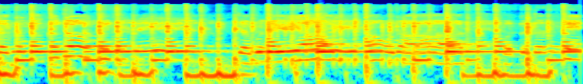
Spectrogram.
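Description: Tabla playing a steady devotional jas rhythm, deep bass-drum strokes under the ringing, pitched treble drum. A wavering sung melody line comes over it about a second in and again around the middle.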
